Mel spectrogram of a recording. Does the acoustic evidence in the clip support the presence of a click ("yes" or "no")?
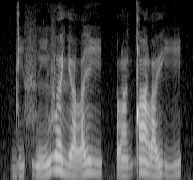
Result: yes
